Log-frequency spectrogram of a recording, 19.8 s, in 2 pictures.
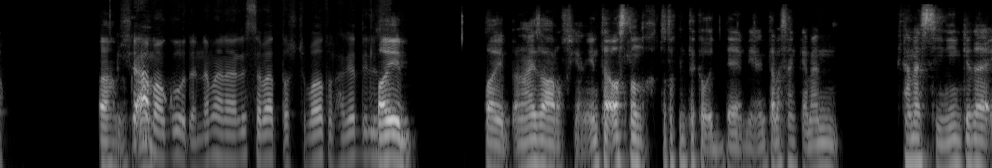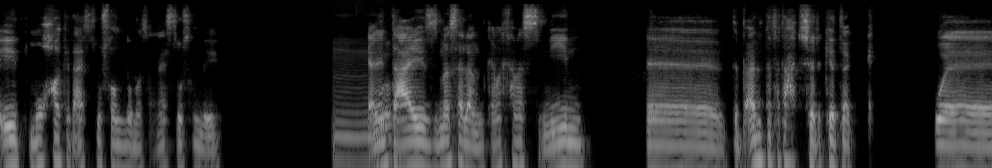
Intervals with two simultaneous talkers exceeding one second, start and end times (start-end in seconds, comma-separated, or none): none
